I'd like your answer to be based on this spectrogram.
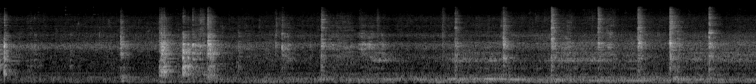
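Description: Garlic with black cumin fries and gets stirred in a pan, a soft steady sizzle broken by regular sharp scrapes and clinks of a utensil against the metal, close and alone without talk.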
